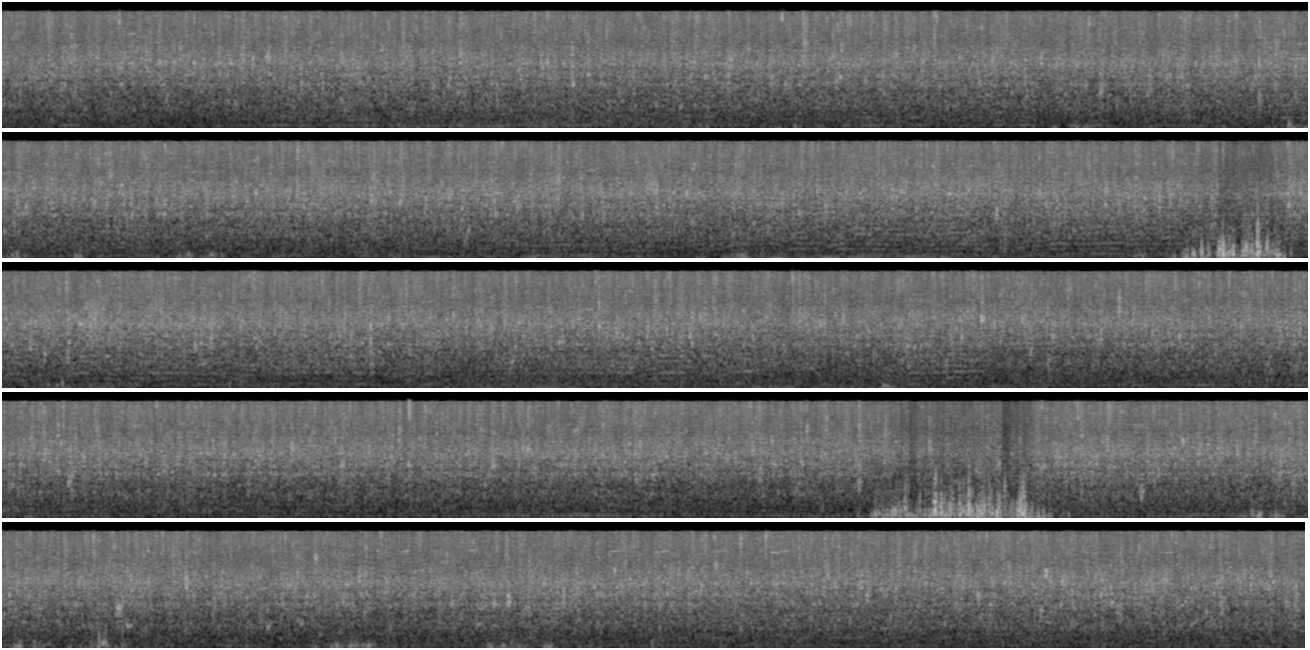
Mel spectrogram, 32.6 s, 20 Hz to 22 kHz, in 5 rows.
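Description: Water of a small garden stream trickling and splashing steadily over a low stone waterfall. Twice, about 12 seconds in and again about 24 seconds in, a brief low rumble rises over the water.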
